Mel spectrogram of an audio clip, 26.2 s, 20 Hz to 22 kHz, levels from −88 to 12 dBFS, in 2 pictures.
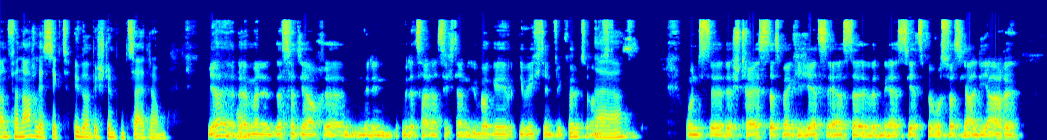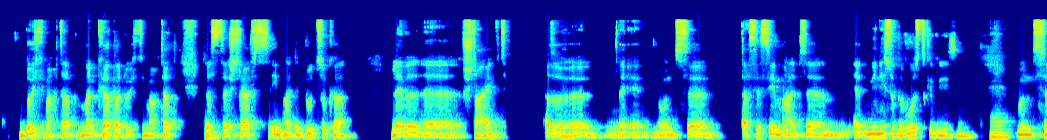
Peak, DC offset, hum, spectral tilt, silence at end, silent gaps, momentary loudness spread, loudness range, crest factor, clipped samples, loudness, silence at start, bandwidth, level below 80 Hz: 0 dBFS; under 0.1%; none; -4.5 dB/octave; 0 s; 8.10-8.26 s, 8.54-8.58 s, 13.05-13.11 s, 13.21-13.27 s, 17.60-17.66 s, 17.89-17.98 s, 19.49-19.88 s, 22.20-22.35 s; 9 LU; 4 LU; 20 dB; under 0.1%; -19 LUFS; 0 s; 13 kHz; -52 dBFS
